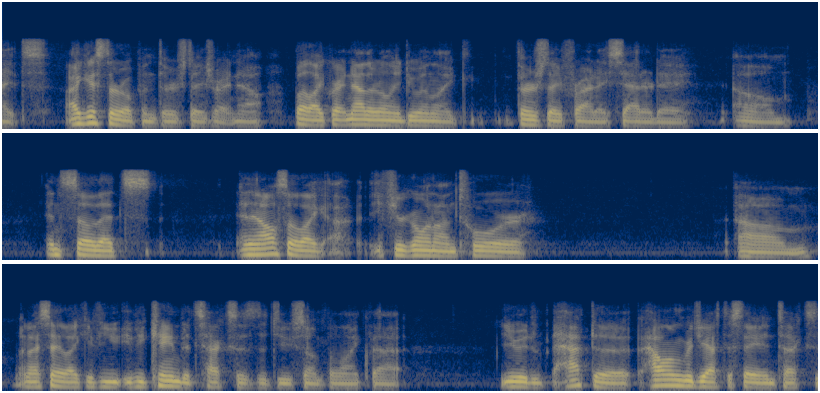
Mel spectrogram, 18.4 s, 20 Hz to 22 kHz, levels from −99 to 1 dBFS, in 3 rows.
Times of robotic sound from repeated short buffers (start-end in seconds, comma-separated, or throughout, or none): none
